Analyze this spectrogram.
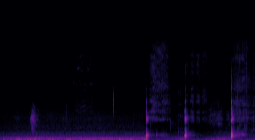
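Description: Scratchy drawing strokes as diagrams of junctions and crossings are sketched on an XY picture: faint low rustling at first, then three sharper scraping strokes spaced roughly a second apart.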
